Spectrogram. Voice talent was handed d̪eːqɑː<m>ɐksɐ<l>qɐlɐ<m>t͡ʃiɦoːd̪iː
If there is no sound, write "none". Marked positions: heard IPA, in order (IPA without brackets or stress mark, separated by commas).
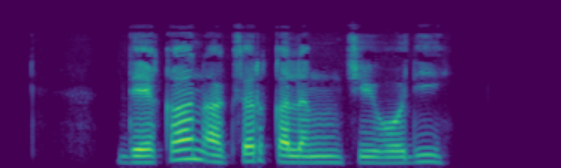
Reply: n, ɾ, ŋ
